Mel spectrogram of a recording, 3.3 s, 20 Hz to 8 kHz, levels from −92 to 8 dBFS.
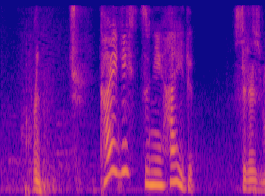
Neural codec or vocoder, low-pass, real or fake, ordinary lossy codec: none; 7.2 kHz; real; MP3, 64 kbps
